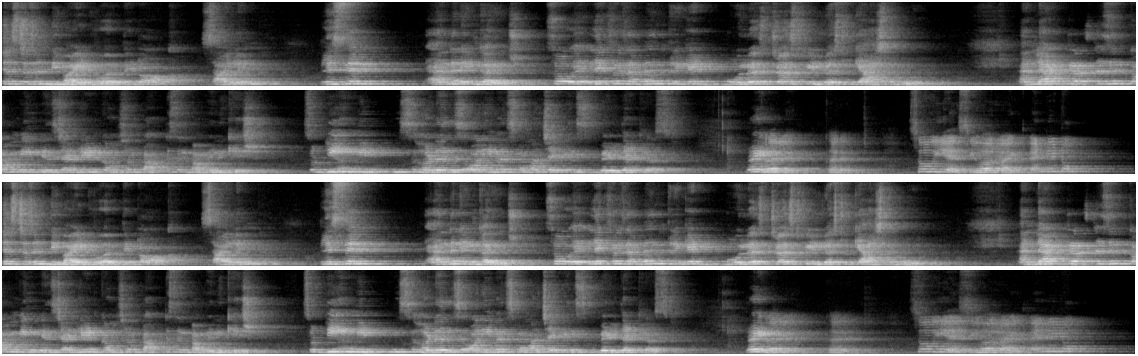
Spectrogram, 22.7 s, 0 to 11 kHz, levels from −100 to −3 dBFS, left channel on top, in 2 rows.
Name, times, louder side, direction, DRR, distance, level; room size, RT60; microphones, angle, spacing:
voice 1, 0.0-1.6 2.0-2.5 3.2-3.7 4.2-5.1 5.5-9.2 10.2-14.0 14.4-17.9 18.8-19.0, right 2 dB, 70° right, -3 dB, 0.9 m, -21 dB
voice 2, 18.9-19.3 19.6-19.8 20.5-22.0, left 3 dB, 30° left, 1 dB, 0.4 m, -28 dB
3.5 x 2.9 x 3.1 m, 1.2 s
head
